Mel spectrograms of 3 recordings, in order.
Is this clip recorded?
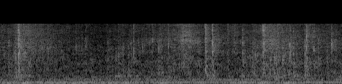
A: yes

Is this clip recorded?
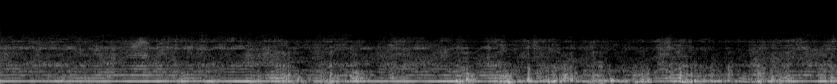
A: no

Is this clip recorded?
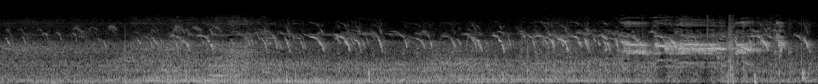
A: yes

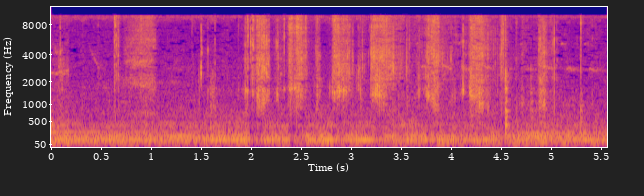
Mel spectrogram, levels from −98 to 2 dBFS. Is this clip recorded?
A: yes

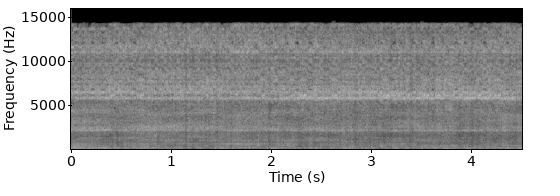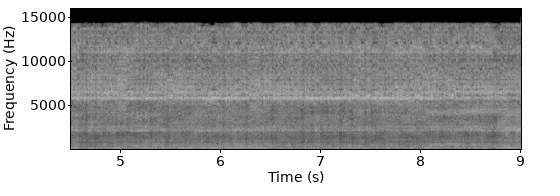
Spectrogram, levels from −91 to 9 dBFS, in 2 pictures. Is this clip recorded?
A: no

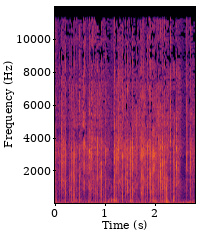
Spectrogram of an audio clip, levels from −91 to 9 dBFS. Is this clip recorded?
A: no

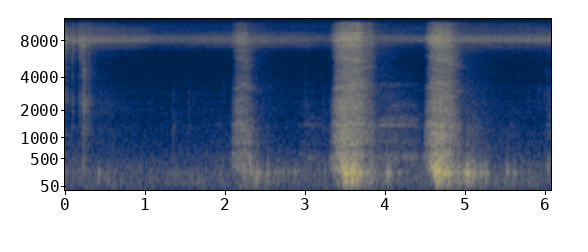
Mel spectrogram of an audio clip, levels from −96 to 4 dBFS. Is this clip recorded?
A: yes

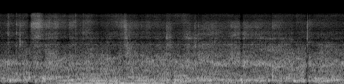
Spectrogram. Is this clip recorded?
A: no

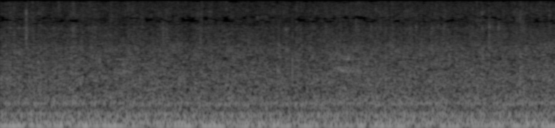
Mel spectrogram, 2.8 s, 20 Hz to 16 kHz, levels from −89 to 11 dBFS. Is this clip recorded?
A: yes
